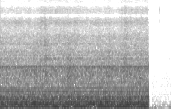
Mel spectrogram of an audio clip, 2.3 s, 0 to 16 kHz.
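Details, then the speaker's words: Beko DRCS68W 6kg condenser tumble dryer, about 12 years old, back working after the drum-to-front seal had fallen off: steady, even low drum hum, then a clean stop with no knocks or scraping; normal running. "Right, so we're back to it working."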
